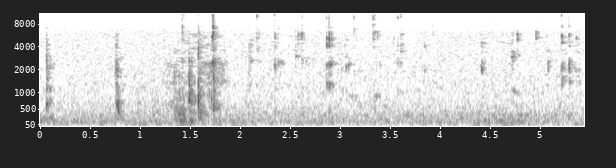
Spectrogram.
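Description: Near silence with faint gum chewing: soft wet smacks and scattered small clicks, a few slightly louder between about one and two seconds in.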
